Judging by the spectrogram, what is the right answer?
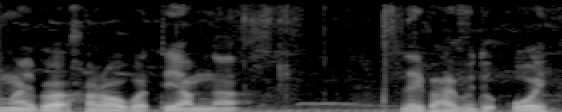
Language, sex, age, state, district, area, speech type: Manipuri, male, 30-45, Manipur, Chandel, rural, spontaneous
